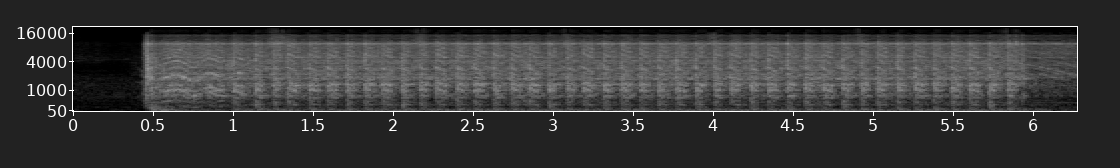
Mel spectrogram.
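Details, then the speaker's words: Compression test with coils disconnected and throttle held wide open: steady, even cranking at about three beats a second with no firing. Cylinder 4, the worst misfire at idle, reads over 150, which is plenty of compression. "Oh, over 150. Okay, that's good. That's plenty of compression."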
